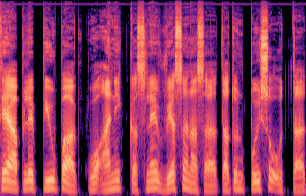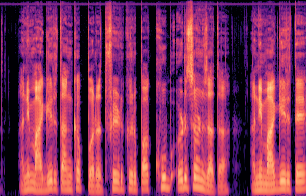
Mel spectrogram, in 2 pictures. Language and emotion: Goan Konkani, neutral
